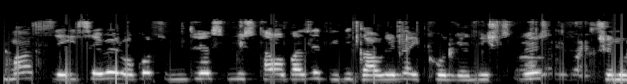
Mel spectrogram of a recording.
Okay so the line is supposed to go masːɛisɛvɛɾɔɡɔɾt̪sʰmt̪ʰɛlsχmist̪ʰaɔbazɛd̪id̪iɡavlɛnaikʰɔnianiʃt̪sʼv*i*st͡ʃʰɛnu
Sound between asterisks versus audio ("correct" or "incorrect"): incorrect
